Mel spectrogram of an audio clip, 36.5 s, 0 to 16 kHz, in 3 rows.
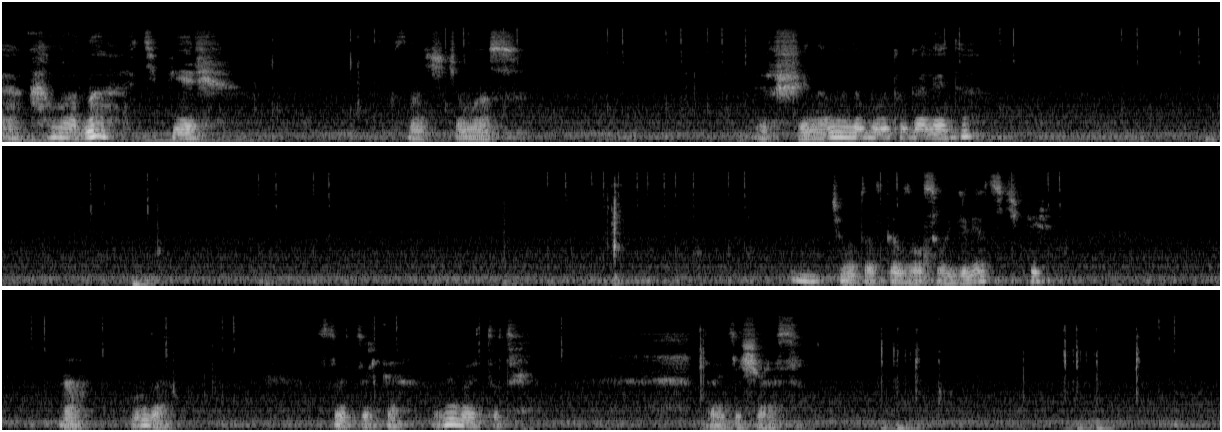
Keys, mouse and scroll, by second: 1.7-3.4 middle drag, 3.4 click, 4.0 click, 5.1 click, 5.6 click, 6.1 click, 6.5 middle click, 7.1-8.5 scroll down 1, 8.5-10.4 drag, 10.8 click, 11.4 scroll down 3, 12.0 scroll down 1, 12.1-13.8 middle drag, 13.8 click, 14.3 click, 15.1 scroll down 2, 15.5 scroll up 1, 16.6 shift+click, 17.1 shift+click, 17.4 click, 17.6 click, 17.9 click, 18.5 click, 20.0-21.8 drag, 23.7 click, 24.4-25.6 middle drag, 25.6 click, 27.1 click, 28.1-31.2 middle drag, 34.9 click, 36.0 click.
